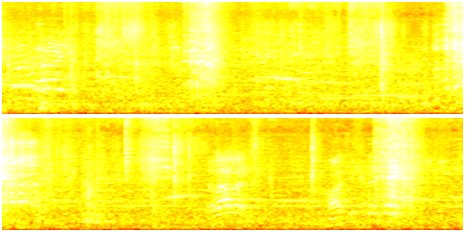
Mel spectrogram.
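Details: Goat eating green fodder on a farm, giving a few short wavering bleats with layered harmonics spread across several seconds, while people talk nearby and children's voices mix into the background.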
